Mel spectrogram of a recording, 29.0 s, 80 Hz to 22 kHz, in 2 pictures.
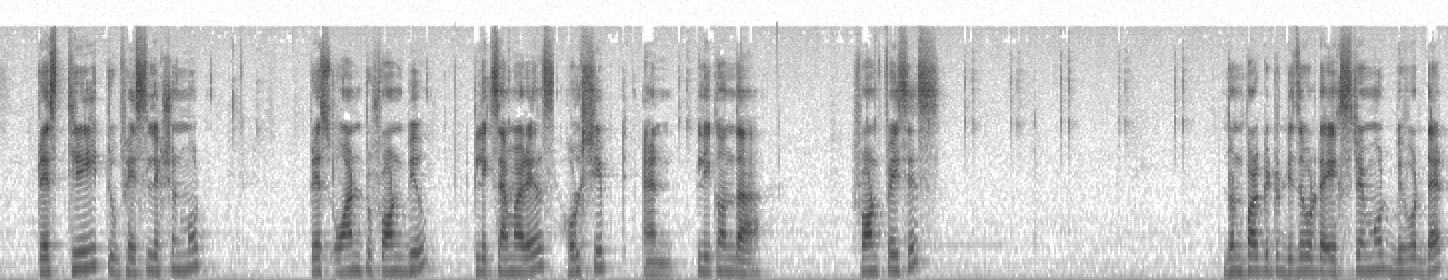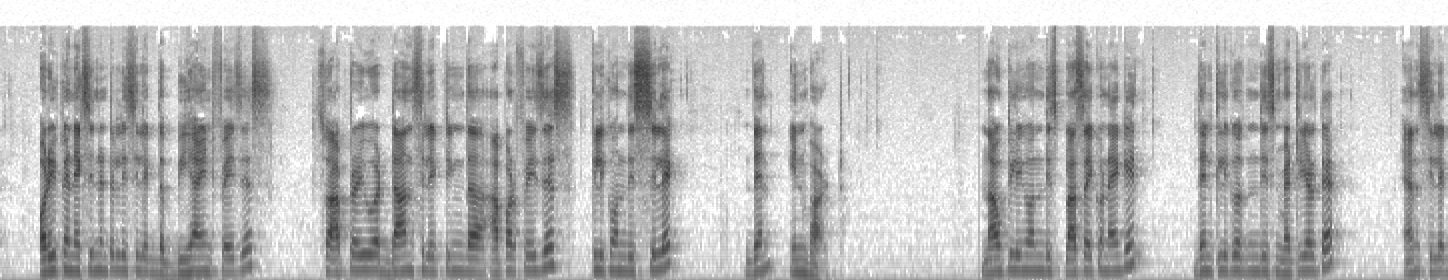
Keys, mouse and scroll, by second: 0.0-1.4 shift+middle drag, 1.4 3, 1.9-2.2 scroll up 2, 2.4 middle click, 3.4 KP_1, 6.9 shift+click, 8.8 shift+click, 9.3 shift+click, 9.8 shift+click, 10.2 shift+click, 10.7 shift+click, 11.3 shift+click, 11.9 shift+click, 14.6 middle click, 15.2-17.6 middle drag, 17.6 shift+click, 17.8-23.3 middle drag, 23.3-28.9 drag.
